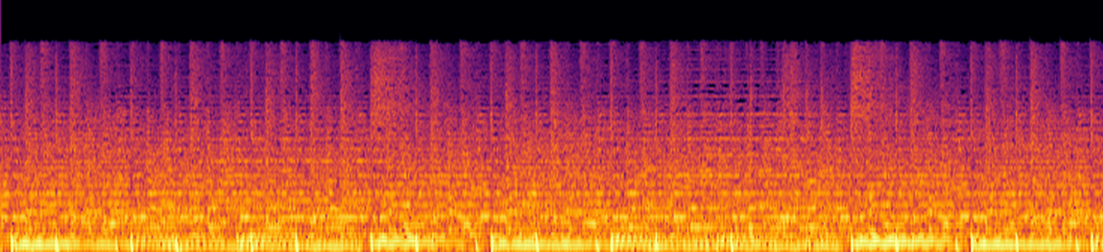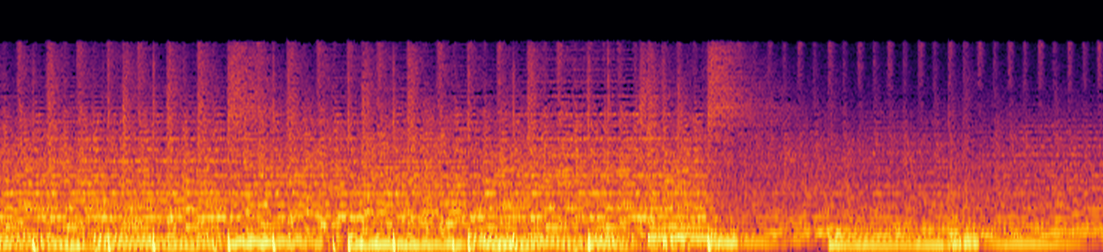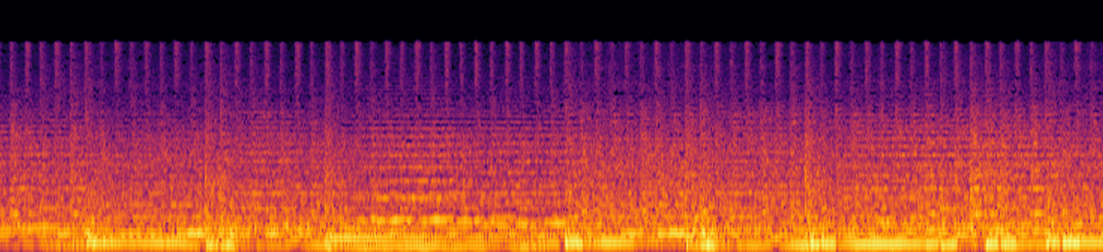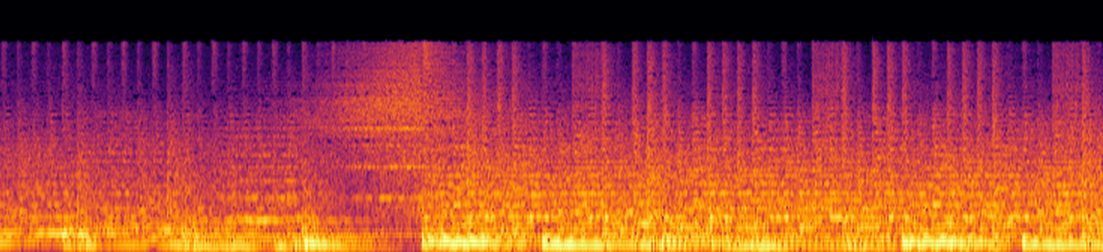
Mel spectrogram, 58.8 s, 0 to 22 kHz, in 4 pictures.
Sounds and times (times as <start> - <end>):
Music: 0.0 - 58.8.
